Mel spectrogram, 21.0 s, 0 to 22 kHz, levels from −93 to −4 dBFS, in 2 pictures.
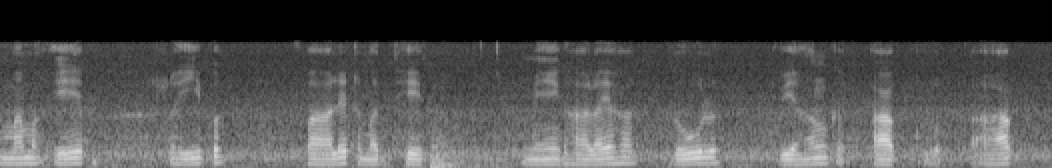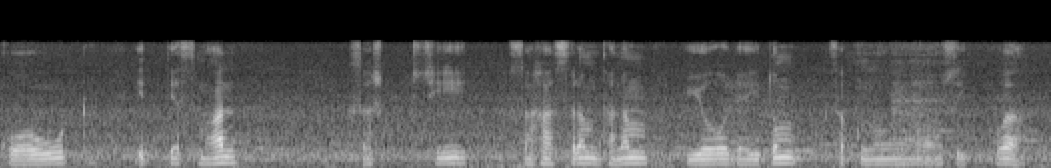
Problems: constant background noise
